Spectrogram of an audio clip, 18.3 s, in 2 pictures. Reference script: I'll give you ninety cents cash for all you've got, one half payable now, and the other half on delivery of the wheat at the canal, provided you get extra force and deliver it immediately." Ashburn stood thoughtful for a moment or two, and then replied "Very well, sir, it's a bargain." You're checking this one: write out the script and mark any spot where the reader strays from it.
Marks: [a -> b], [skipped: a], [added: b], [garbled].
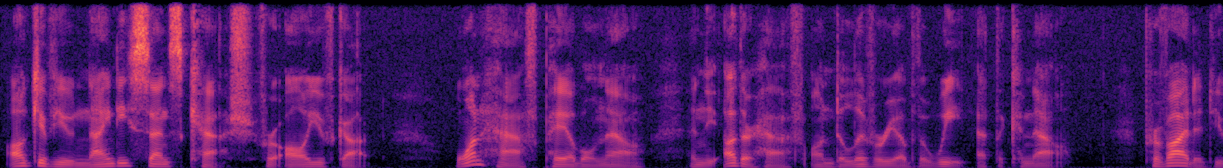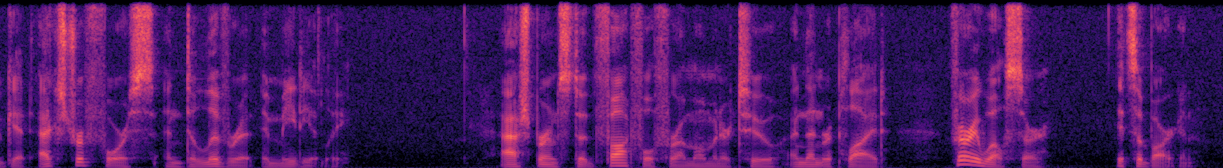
I'll give you ninety cents cash for all you've got, one half payable now, and the other half on delivery of the wheat at the canal, provided you get extra force and deliver it immediately." Ashburn stood thoughtful for a moment or two, and then replied "Very well, sir, it's a bargain."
